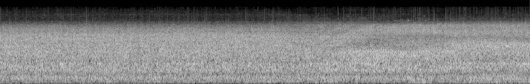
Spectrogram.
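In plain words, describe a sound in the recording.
A large track machine rumbles and clatters loudly as it rolls along the rails outdoors.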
